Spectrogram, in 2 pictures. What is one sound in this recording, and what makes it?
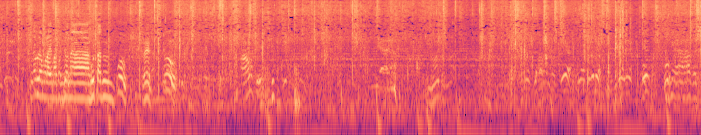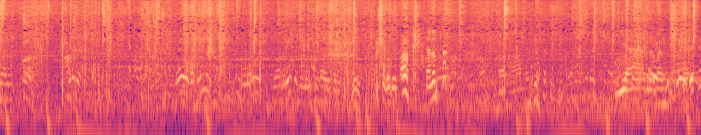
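Young men talk and call out to each other close by, outdoors.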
